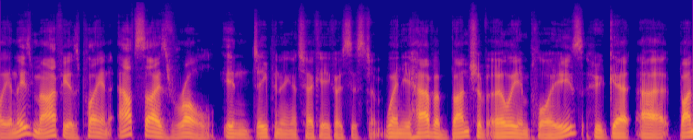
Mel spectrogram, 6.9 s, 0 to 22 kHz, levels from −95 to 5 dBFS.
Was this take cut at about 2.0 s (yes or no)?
no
